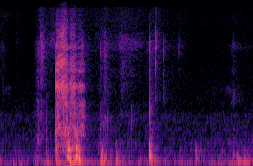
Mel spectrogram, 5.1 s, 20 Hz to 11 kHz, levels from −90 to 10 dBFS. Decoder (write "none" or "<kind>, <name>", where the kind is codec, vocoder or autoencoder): none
